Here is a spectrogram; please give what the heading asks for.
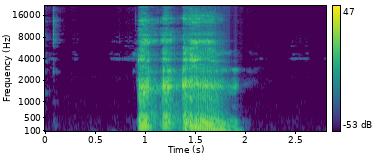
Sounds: Throat clearing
